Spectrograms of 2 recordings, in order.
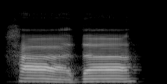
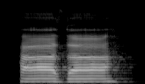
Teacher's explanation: The aleph is actually lengthening the dal, and the ha is lengthened by the madda fatha. So it's actually two long fathas in this word. And so we recite hadha.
